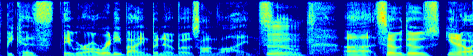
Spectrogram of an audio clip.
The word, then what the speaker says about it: Bonobos: Because I wanted to not say it like the monkey, but it is like the monkey. – It Bonobos.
